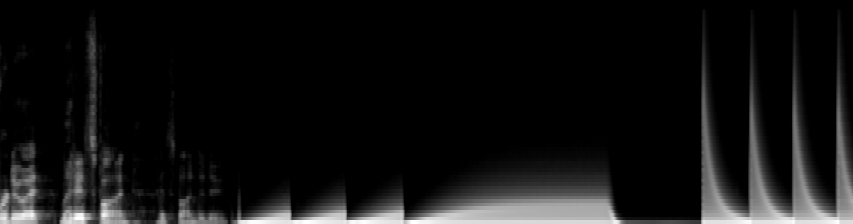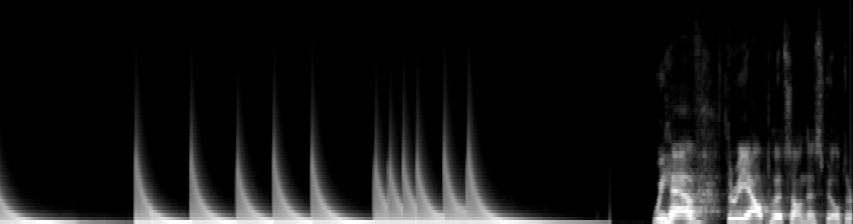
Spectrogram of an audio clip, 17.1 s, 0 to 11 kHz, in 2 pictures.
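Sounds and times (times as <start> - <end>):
low synthesizer notes: 2.4 - 6.3, 7.0 - 14.7.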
